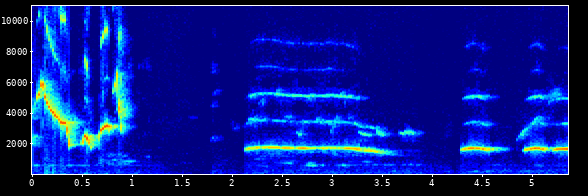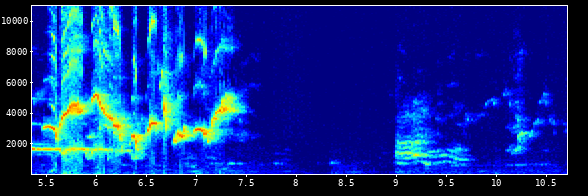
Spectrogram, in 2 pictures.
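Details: Oriental magpie-robin singing to provoke rivals: a short burst of sharp falling notes, then several steady, sustained whistles, a loud rapid chattering and swooping phrase, and faint scratchy notes at the end.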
